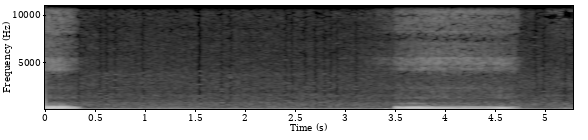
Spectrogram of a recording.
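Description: A low, buzzing, droning snore on one in-breath, plus the tail of another, over a steady room hum. Ordinary snoring.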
